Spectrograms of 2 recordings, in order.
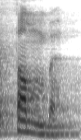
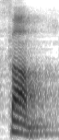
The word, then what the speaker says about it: thumb: It's not my thumb. It's pronounced thumb.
